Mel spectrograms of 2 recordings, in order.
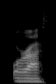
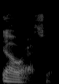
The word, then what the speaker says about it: Horacio: So, because they asked about it, and it's in Spanish, you do not pronounce the H. H's are silent. Horacio. So it's Horacio. Horacio.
